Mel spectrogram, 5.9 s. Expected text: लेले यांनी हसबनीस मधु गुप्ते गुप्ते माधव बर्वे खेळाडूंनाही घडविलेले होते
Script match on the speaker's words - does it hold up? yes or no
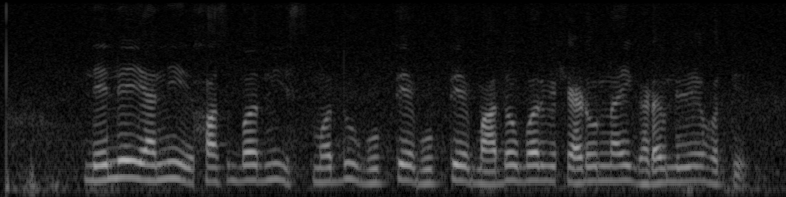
yes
